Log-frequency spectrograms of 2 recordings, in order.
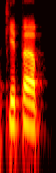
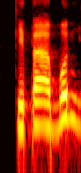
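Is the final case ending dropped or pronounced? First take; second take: dropped; pronounced. First: The final case ending is dropped. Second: The final case ending is pronounced. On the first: The speaker calls it wrong. "kita jangan baca kitab" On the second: The speaker calls it right. "sampai harokat akhirnya dibaca juga"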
